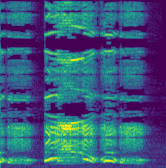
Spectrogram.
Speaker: এই যে শব্দ হচ্ছে কিন্তু। এখন আপনি যদি বলেন আপু এটা তো শুধু শুধুমাত্র আমার বাচ্চা যখন হিসু করবে তখন শব্দ হবে।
